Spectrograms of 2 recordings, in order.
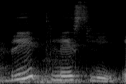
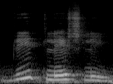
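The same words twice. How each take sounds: First: Breathlessly drawn out very slowly, each syllable apart; slow syllable demo. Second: Said in the usual way. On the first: Shown as a demonstration. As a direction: stretch breathlessly into three slow beats. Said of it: "এটা তিনবার উচ্চারণ হচ্ছে". (breathlessly খুব ধীরে তিন ভাগে) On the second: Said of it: "দেখো এটা ট্রাই".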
